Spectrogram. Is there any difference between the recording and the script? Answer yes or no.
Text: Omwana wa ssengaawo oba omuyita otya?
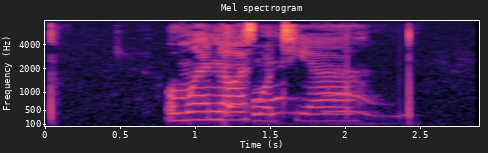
yes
